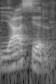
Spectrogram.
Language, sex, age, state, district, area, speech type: Urdu, male, 18-30, Delhi, South Delhi, urban, spontaneous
